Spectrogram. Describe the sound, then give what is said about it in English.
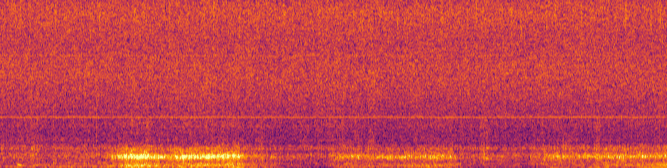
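A car engine hums steadily while the car drives, a broad low rumble with a louder swell early on, then a calmer, even drone. No voices are heard. “Say, this motor really hums”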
